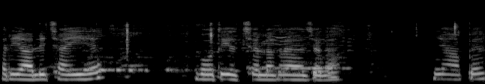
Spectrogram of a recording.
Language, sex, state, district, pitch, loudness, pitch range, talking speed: Hindi, female, Bihar, Lakhisarai, 240 Hz, -29 LUFS, 230-330 Hz, 160 wpm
